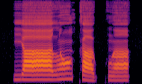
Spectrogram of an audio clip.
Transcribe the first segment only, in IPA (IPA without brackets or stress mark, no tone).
j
